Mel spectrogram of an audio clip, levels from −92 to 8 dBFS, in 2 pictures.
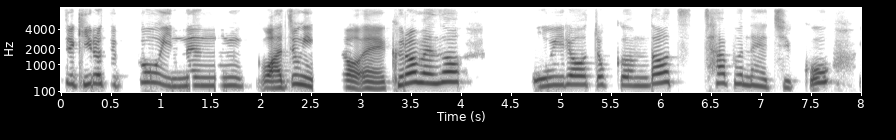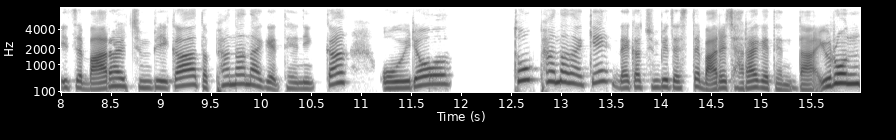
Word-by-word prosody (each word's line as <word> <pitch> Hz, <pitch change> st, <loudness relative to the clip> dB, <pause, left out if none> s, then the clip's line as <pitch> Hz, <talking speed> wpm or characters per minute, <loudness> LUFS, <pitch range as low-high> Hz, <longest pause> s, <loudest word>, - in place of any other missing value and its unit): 이제 295 Hz, -6 st, -1 dB
귀로 280 Hz, +3 st, +1 dB
듣고 320 Hz, +6 st, -4 dB
있는 245 Hz, 0 st, -3 dB, 0.4 s
와중이죠. 195 Hz, +7 st, +3 dB, 0.5 s
예. 170 Hz, -1 st, +2 dB
그러면서 325 Hz, +4 st, +6 dB, 0.7 s
오히려 260 Hz, +5 st, +1 dB
쪼끔 250 Hz, -2 st, -4 dB
더 315 Hz, +4 st, +5 dB
츠 350 Hz, -, -21 dB
차분해지고 255 Hz, -, -3 dB, 0.3 s
이제 185 Hz, 0 st, -3 dB
말 160 Hz, +3 st, +4 dB
할 230 Hz, -1 st, +1 dB
준비가 195 Hz, +7 st, +1 dB
더 190 Hz, -, -4 dB
편안하게 265 Hz, -8 st, -2 dB
되니까 170 Hz, -, -3 dB, 0.3 s
오히려 230 Hz, -, +2 dB, 0.6 s
또 410 Hz, +2 st, +2 dB
편안하게 345 Hz, -1 st, 0 dB
내가 185 Hz, +2 st, -3 dB
준비됐을 195 Hz, -2 st, -4 dB
때 215 Hz, -, -2 dB
말을 180 Hz, -1 st, +2 dB
잘하게 180 Hz, +1 st, -1 dB
된다. 140 Hz, -2 st, -5 dB
요런 300 Hz, +7 st, +6 dB
245 Hz, 255 characters per minute, -26 LUFS, 185-290 Hz, 0.7 s, 그러면서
